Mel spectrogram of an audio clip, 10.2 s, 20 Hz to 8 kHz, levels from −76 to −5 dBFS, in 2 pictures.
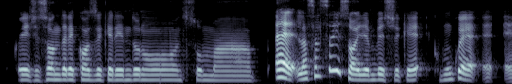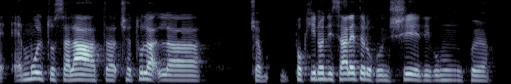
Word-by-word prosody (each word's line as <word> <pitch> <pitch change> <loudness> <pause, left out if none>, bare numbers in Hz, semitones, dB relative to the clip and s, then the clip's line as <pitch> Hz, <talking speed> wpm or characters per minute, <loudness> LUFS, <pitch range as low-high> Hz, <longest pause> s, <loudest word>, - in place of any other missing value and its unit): Qui 185 0 +1
ci 170 -1 -9
son 190 +2 0
delle 190 0 +2
cose 180 -1 -1
che 185 - -1
rendono 180 0 -2
insomma 165 -2 -6 0.2
eh 270 0 +9
la 210 +2 +2
salsa 320 - -1
di - - +4
soia 180 - +3
invece 180 -1 -3
che 180 +2 -3
comunque 190 - -1
è 315 -1 -12
è - - -10
è - - -11
molto 210 0 -2
salata, 180 -1 +5
cioè 185 - -8
tu 190 - -8
la 195 -3 +2
la 170 -2 -3 0.4
cioè - - -8
un - - -18
pochino 210 +2 -1
di 200 -1 -4
sale 205 +1 +3
te 210 - -2
lo 185 -3 -1
concedi 175 +1 -4
comunque. 165 -1 -9
180 Hz, 200 wpm, -25 LUFS, 175-195 Hz, 0.4 s, eh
